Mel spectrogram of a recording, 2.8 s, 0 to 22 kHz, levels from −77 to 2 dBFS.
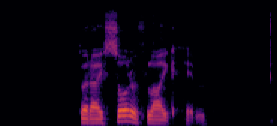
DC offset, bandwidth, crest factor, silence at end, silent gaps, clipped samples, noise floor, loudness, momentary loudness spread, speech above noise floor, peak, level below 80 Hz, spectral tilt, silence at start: under 0.1%; 15.5 kHz; 18 dB; 0.75 s; none; under 0.1%; under -90 dBFS; -34 LUFS; 17 LU; over 56 dB; -20 dBFS; -82 dBFS; -4 dB/octave; 0.8 s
